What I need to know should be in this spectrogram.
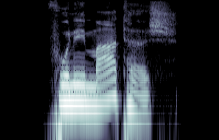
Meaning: phonematic
- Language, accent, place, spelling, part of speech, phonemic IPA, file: German, Germany, Berlin, phonematisch, adjective, /foneˈmaːtɪʃ/, De-phonematisch.ogg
